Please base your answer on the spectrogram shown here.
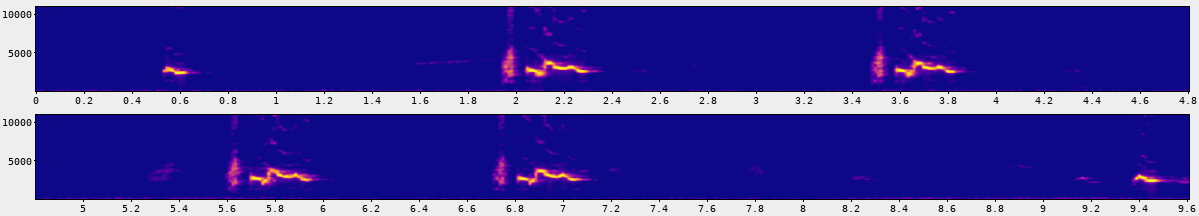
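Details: Sooty-headed bulbul singing hard to call a rival, used to lure: a run of brisk fluty bursts roughly every one to one and a half seconds, some doubled, with faint notes between and quiet low hum.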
